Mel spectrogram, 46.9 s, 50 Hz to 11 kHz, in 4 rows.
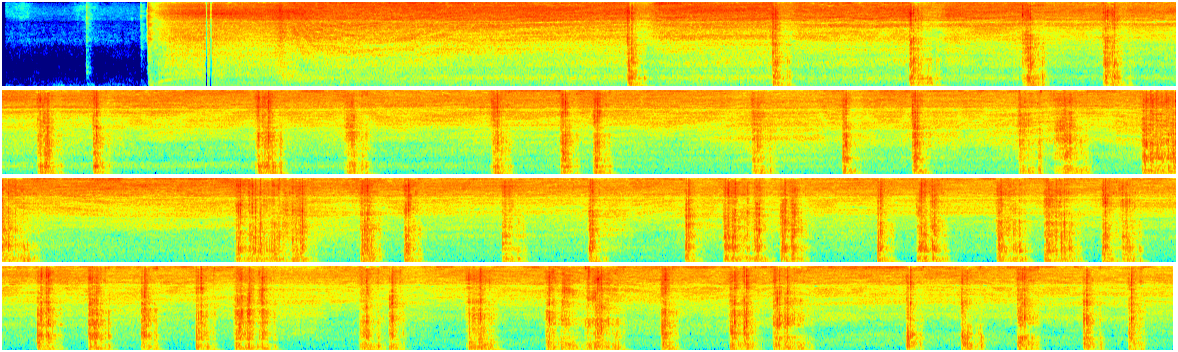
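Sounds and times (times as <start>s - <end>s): balloons sucked up vacuum wand: 1.4s - 46.9s
vacuum cleaner suction hiss: 1.4s - 46.9s.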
